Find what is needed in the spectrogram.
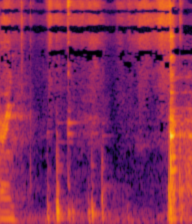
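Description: A man's voice ends a word, then comes a quiet stretch with a few light knocks and clicks of handling, the loudest a little under a second in.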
